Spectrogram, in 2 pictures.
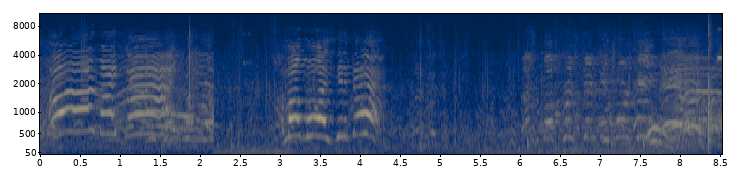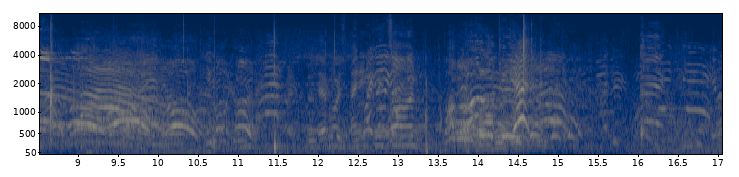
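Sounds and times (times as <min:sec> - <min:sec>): crowd shouting: 0:00.0 - 0:02.2, 0:06.0 - 0:11.9, 0:12.7 - 0:17.0.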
